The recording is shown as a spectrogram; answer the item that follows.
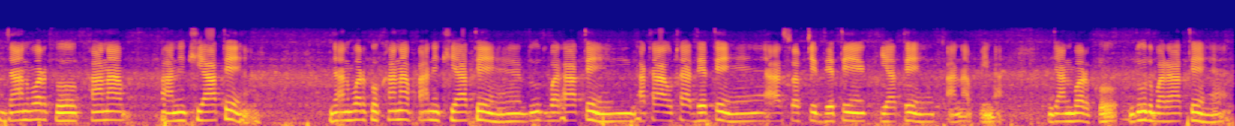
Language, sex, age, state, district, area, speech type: Urdu, female, 60+, Bihar, Darbhanga, rural, spontaneous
